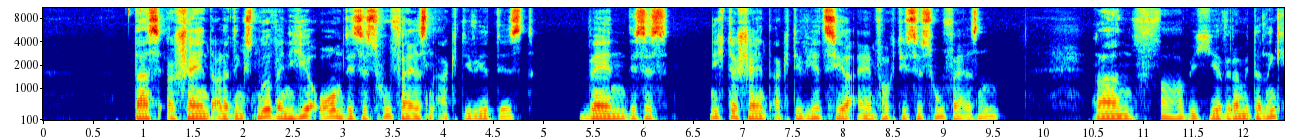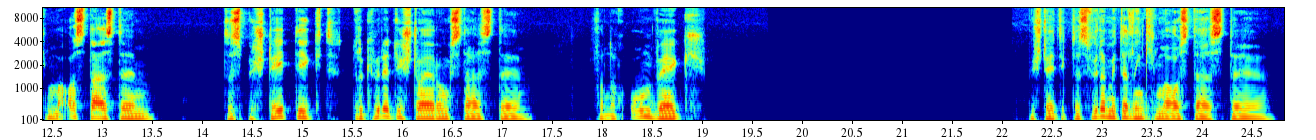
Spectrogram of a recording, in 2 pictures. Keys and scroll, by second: 11.6 typing.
